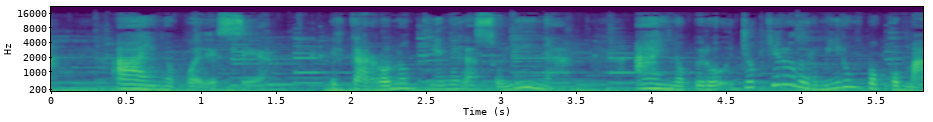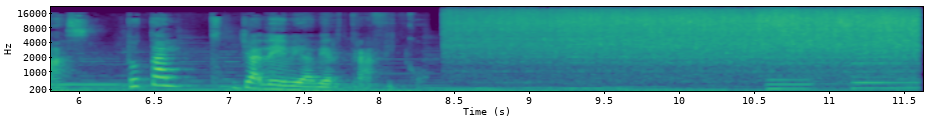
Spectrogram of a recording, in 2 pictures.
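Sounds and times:
speech: 0.5 - 8.2
food frying in a pan: 8.5 - 11.6.

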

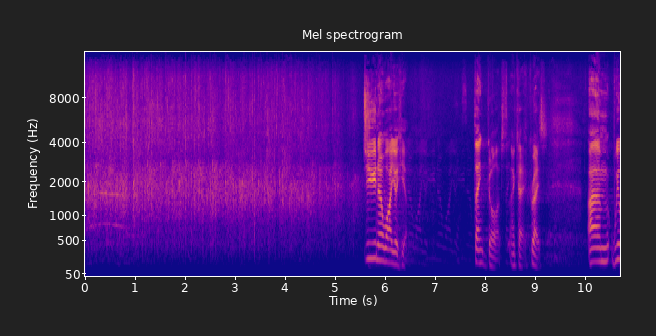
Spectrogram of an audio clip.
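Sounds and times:
audience applause for debaters: 0.0 - 5.6
speech: 5.6 - 6.5, 7.8 - 9.5, 10.1 - 10.7.

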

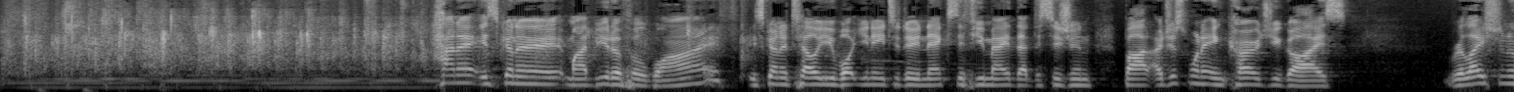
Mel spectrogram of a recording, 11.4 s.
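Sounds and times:
audience applause: 0.0 - 6.0
speech: 3.3 - 10.2, 10.8 - 11.3.

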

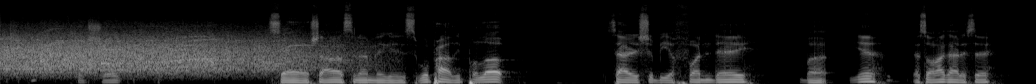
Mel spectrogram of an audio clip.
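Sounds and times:
applause with many hands clapping: 0.0 - 4.0
speech: 0.8 - 1.4, 2.7 - 5.2, 6.1 - 10.0.

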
